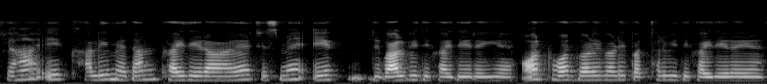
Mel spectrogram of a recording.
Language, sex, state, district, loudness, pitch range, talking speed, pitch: Hindi, female, Uttar Pradesh, Jalaun, -22 LUFS, 180-210 Hz, 195 wpm, 195 Hz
